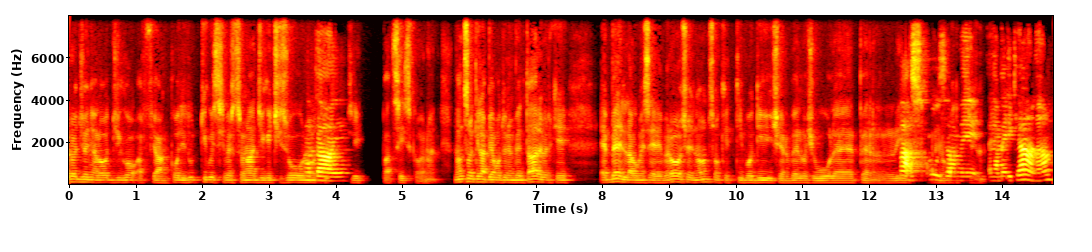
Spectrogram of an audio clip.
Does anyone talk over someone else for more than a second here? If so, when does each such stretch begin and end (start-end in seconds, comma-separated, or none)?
12.4-13.8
